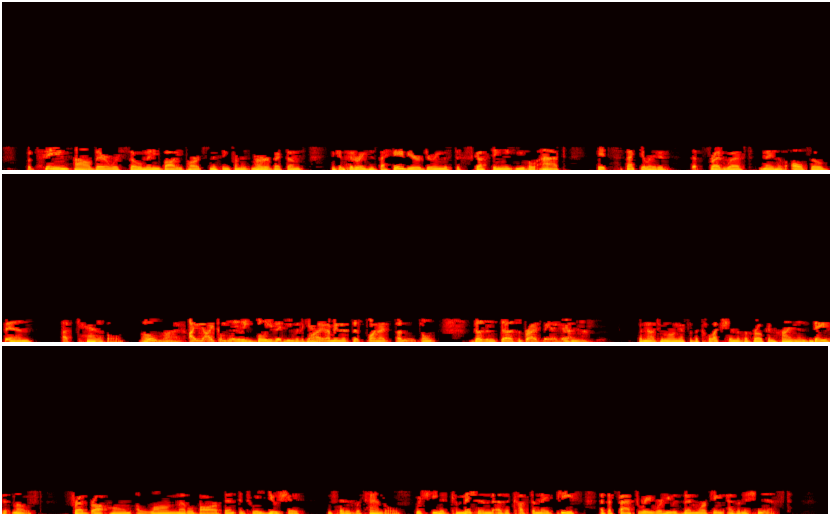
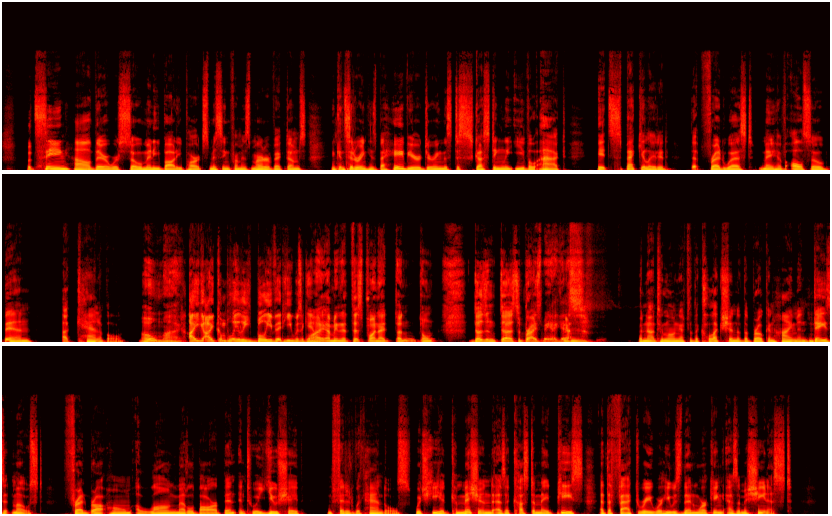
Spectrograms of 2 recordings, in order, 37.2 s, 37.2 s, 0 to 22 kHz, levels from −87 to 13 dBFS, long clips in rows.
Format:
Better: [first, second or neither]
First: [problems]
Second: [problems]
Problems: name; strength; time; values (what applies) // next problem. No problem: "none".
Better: second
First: garbled, watery; badly; nothing above 3 kHz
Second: none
